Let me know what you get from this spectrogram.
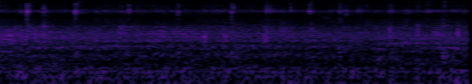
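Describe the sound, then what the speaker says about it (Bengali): Heavy rain that has fallen since morning makes a steady, faint hiss with scattered soft drip ticks throughout, heard from a distance and without speech. "প্রচণ্ড বৃষ্টি পড়ছে, সকাল থেকেই আজকে বৃষ্টি নামিয়েছে। দেখো কিরম বৃষ্টি পড়ছে।"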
